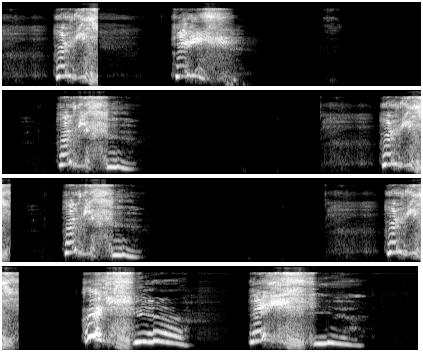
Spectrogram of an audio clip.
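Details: Eight forceful sneezes in quick succession with short quiet gaps and nose blowing, after taking a little chhinkni (sneezing) powder; a strong sneezing fit.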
